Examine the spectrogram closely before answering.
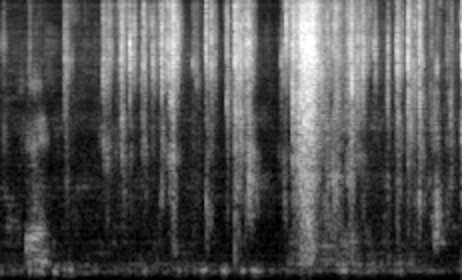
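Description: Plastic wrapping crinkles and rustles as it is torn open.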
